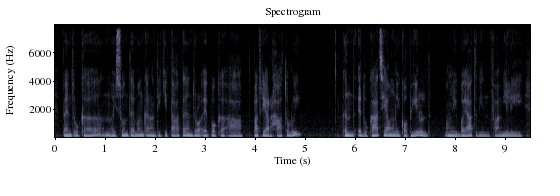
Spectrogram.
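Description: Fairly slow and somewhat breathy, a man speaks at a fairly low pitch with fairly even intonation. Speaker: radio talk show guest. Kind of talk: interview answer, lecture-like explanation. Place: studio. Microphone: studio mic.

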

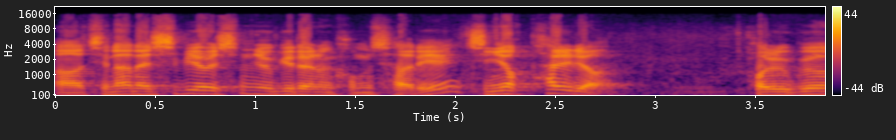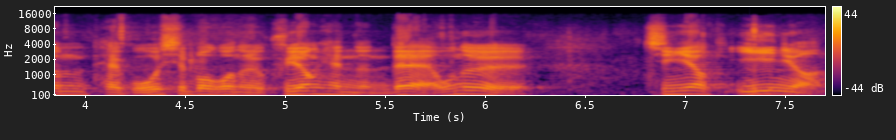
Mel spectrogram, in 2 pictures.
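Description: A man delivers his words at a fairly slow pace. His voice sits fairly high in pitch. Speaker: live show host, former reporter-turned news anchor. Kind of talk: live talk show. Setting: studio. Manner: formal. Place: studio. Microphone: lapel.

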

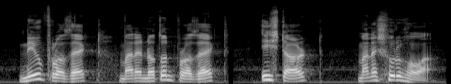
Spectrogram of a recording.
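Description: The man's pitch swings very widely, captured in a dry, close sound with no echo. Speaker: English teacher. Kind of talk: language lesson.

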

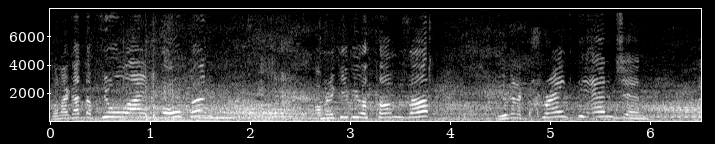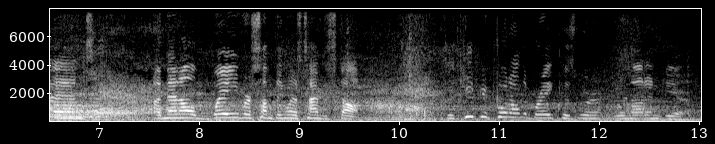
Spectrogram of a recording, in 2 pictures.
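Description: Moderate pace and ordinary pitch variation, with a dry sound free of echo over loud background noise. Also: man. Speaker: mechanic video host. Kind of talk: casual vlog chat. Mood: good-humoured despite the breakdown. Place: street. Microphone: phone near.

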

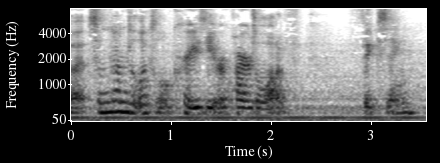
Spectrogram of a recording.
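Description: Very fast speech from a woman over light background noise. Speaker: lifestyle vlogger. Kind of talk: casual vlog chat.

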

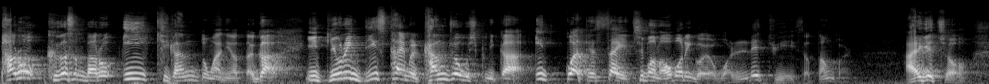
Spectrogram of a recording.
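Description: With big swings in loudness and very wide pitch swings, a man with a high pitch speaks at a moderate pace. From South Jeolla, Korea; South Korea. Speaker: English teacher. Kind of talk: lecture. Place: studio. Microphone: lapel.

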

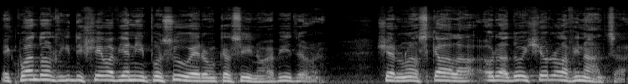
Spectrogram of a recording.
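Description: A man speaks at a fairly quick pace in a high pitch. His loudness stays very even, with ordinary pitch variation. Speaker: elderly local storyteller. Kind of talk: reminiscing casual chat.

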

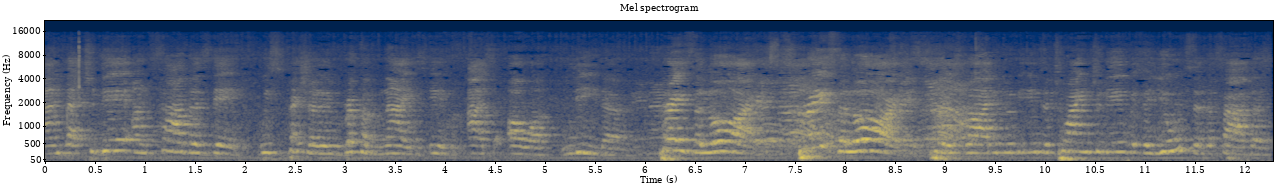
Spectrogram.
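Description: A woman speaks at a fairly slow pace with ordinary pitch variation. Room echo is audible, and loud noise fills the background. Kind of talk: church announcement. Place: church.

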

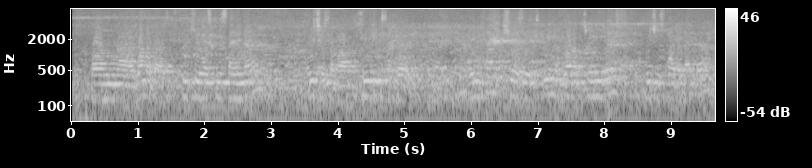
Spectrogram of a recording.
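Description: Over loud background noise, a man speaks at a moderate pace in a room with audible echo. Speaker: seminar host. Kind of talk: interviewer. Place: hall. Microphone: handheld.

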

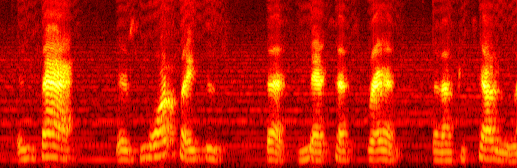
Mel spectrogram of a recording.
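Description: Faint music plays behind a woman who speaks at a fairly slow pace with ordinary pitch variation. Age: 50s. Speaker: cancer patient. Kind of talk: interview answer. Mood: calm, earnest, reflective. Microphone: phone near.

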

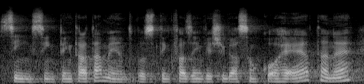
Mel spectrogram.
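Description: With light background noise, a man talks at a moderate pace in a fairly high voice with fairly even intonation. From Brazil, São Paulo state interior. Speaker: gynecologist. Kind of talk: interview. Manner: halting, frequent fillers. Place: office. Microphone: handheld.

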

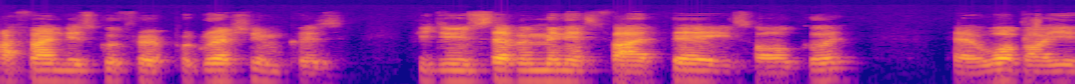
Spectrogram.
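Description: A man with a Yorkshire accent at a fairly quick pace, flat and monotone, with big swings in loudness over a quiet background. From Yorkshire, Bradford. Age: 20s. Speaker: professional distance runner. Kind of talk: live stream Q&A; workout tutorial. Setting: live video stream from home. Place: home room. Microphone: video call.

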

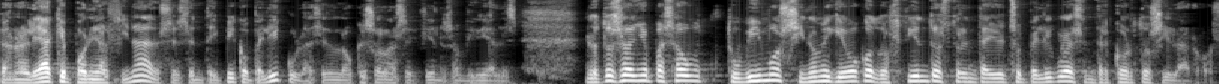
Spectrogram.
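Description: The voice has a dark, mellow tone and races along at a very fast pace, with very wide pitch swings and big swings in loudness against a quiet background. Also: man, fairly high pitch for a man. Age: 60s. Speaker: film festival director; interviewee. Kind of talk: interview. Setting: festival interview set. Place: hall. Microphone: handheld.

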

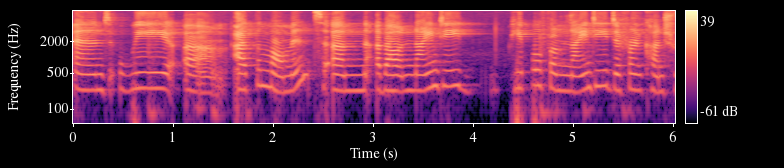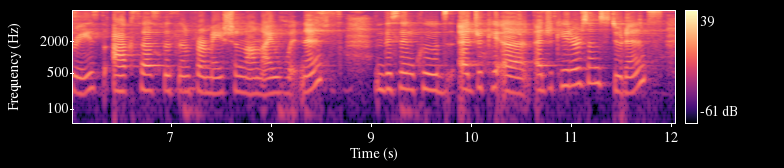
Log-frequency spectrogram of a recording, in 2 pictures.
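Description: A high-pitched woman speaks with fairly even intonation. Light background noise can be heard. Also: moderate pace. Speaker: education specialist; presenter. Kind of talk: panel presentation. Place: hall. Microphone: podium.

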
